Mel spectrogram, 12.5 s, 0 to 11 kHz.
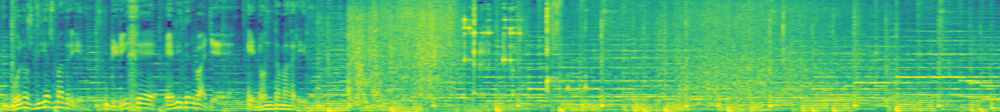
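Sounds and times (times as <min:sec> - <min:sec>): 
speech: 0:00.2 - 0:04.7
water splashing in a pool: 0:04.3 - 0:12.4.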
